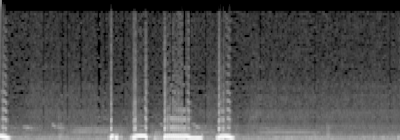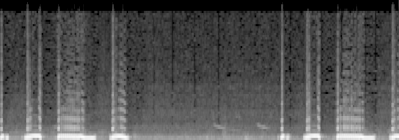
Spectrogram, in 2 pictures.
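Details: Spotted dove used as a live decoy, cooing in three evenly spaced phrases of two quick notes, one long sliding croon and a closing coo, with pauses of about three seconds between phrases.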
